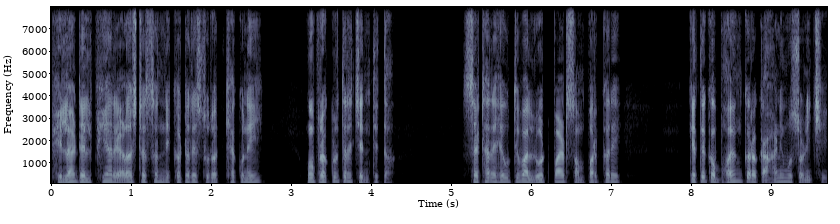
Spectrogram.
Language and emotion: Odia, fearful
